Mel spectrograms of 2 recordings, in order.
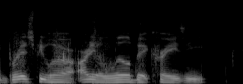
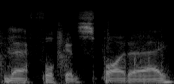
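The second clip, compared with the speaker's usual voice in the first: put-on Australian accent, lower pitch; 4 semitones lower than usual. Repeating a line back and forth, do an Australian accent. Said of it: "That was Australian".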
